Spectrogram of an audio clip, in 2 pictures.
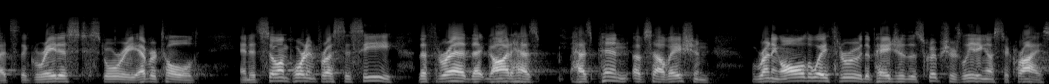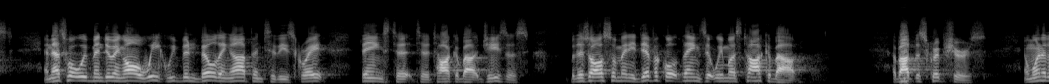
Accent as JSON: {"language": "English", "country": "United States", "said": "I'm from the United States"}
